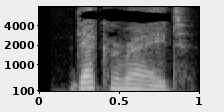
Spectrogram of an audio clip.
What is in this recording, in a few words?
"Decorate", English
